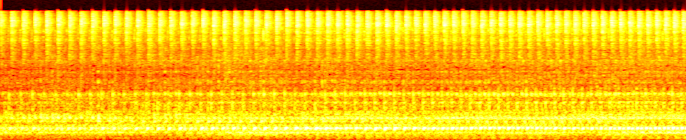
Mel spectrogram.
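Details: Burnac Vulcan model steam engine in a live steam test, methylated-spirit burner, boiler half full, engine freshly oiled: quiet regular chuffing about three and a half beats a second; runs OK though a problem still needs addressing, normal running.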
